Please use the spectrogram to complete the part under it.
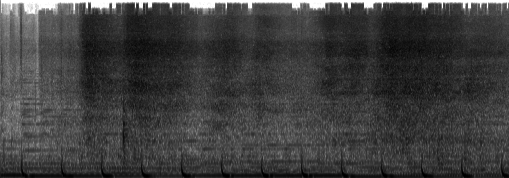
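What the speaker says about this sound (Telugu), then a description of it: "ఆ కోకోనట్ పౌడర్ మొత్తం మ్యాంగో ప్యూరీలో కలిసేట్టుగా కలుపుకుంటూ కుక్ చేసుకోవాలి" Mango puree and coconut powder cooking in a pan for mango coconut laddu, with a steady sizzle and a regular rhythm of spoon strokes scraping the pan.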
